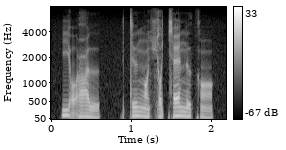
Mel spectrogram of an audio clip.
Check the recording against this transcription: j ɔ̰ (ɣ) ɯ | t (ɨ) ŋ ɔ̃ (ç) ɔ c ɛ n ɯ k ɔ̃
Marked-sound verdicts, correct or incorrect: incorrect, correct, correct

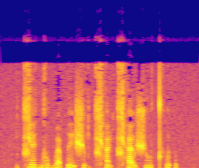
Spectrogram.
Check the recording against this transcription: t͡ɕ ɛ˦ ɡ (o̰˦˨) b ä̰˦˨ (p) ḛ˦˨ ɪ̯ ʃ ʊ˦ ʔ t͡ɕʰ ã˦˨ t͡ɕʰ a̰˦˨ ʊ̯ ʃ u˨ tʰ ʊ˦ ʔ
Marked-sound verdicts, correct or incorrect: incorrect, correct

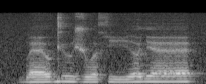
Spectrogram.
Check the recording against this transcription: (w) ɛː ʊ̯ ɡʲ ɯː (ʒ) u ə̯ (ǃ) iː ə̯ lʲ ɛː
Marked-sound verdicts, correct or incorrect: incorrect, correct, incorrect

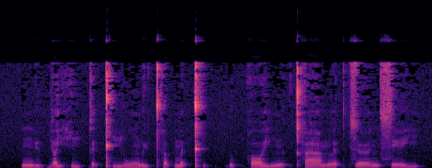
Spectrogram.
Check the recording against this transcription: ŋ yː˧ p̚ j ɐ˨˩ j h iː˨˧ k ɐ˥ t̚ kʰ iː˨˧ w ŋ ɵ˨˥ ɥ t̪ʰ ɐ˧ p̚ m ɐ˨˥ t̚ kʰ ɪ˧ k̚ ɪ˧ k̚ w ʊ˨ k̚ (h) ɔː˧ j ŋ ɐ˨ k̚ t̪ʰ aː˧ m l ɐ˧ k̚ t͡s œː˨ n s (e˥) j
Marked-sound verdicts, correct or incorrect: correct, incorrect

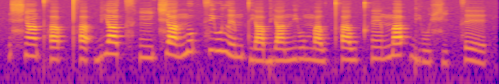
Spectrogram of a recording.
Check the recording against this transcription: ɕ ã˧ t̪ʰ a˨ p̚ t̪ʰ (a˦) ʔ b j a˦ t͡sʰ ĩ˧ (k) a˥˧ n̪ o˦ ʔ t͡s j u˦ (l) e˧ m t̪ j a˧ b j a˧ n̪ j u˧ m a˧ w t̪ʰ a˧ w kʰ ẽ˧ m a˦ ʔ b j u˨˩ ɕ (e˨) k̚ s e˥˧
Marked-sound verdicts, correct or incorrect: incorrect, incorrect, correct, incorrect

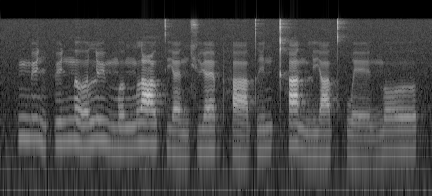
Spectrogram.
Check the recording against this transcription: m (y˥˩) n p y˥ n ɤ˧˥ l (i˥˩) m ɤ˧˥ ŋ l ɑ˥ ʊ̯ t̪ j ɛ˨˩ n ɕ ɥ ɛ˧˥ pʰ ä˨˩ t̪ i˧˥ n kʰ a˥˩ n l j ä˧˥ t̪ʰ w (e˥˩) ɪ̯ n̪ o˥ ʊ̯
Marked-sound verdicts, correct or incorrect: correct, incorrect, incorrect

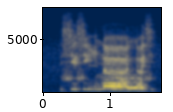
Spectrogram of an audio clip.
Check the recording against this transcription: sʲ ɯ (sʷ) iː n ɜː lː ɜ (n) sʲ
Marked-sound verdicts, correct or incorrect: incorrect, incorrect

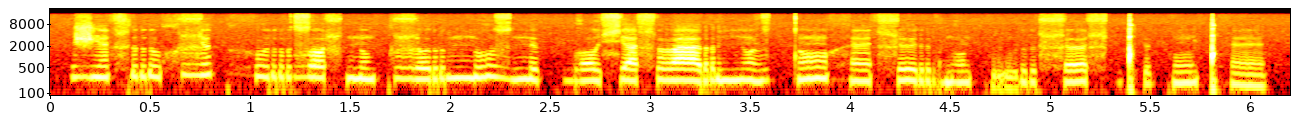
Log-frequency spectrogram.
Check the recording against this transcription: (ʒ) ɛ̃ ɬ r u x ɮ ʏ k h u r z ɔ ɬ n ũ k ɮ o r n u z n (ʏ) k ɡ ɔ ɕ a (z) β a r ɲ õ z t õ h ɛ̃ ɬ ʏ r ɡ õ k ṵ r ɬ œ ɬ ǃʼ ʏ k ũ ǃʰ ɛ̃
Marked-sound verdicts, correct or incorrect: correct, correct, incorrect

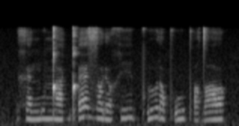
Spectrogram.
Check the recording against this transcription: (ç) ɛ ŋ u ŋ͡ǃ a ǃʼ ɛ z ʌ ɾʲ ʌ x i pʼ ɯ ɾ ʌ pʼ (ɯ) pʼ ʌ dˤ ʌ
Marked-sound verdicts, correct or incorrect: incorrect, incorrect

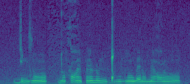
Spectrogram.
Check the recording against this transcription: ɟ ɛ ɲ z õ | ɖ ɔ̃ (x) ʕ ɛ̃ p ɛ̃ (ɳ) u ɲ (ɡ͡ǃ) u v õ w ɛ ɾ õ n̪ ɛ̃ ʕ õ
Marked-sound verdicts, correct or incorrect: correct, correct, correct

